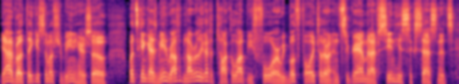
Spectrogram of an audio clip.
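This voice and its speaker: Fast-talking enthusiastic male podcast host. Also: mid-range voice, a bit bright, no room sound, studio quality. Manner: enthusiastic, loose, uses filler words. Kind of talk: casual podcast interview.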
